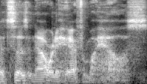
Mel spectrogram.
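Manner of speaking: put-on gruff old-man voice. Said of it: "Like in that Clint Eastwood voice".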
